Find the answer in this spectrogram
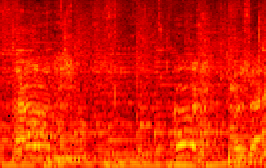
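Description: Background music with plucked strings over a steady bass line.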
